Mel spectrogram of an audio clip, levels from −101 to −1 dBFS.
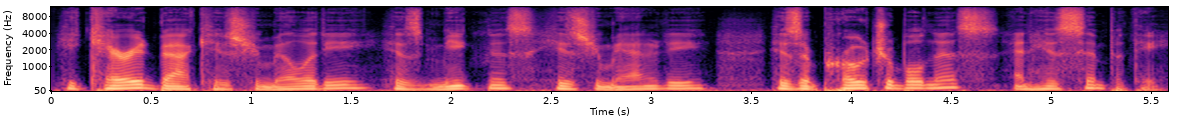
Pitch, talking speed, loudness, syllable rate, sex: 105 Hz, 150 wpm, -19 LUFS, 5.5 syllables/s, male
